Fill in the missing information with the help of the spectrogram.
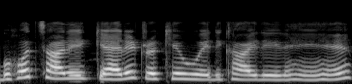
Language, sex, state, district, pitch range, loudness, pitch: Hindi, female, Jharkhand, Ranchi, 220-260 Hz, -15 LUFS, 240 Hz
